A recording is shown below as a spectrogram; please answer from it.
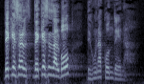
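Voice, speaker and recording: A man preaching a sermon, asking rhetorical questions and swinging between emphatic and quiet phrases. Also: high-pitched, big pitch swings, moderate pace. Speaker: pastor.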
